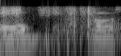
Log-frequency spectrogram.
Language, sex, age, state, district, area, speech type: Hindi, male, 60+, Uttar Pradesh, Chandauli, rural, conversation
